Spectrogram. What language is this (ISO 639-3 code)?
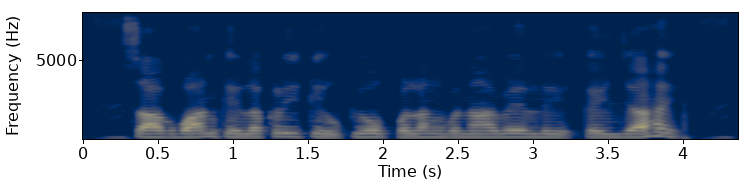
mag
